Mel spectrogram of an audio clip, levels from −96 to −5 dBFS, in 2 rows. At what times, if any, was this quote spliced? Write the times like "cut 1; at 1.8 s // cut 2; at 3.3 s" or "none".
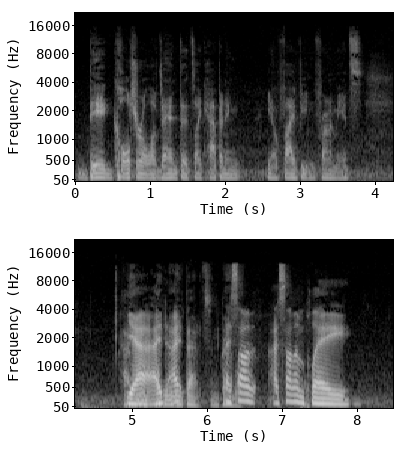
none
